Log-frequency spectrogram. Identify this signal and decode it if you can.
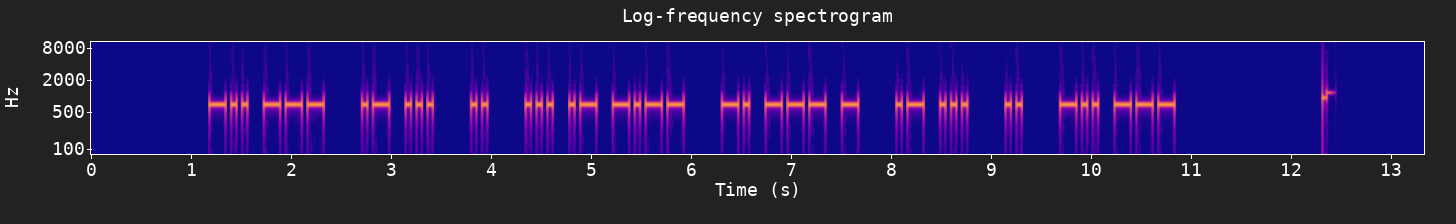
Morse code, heard as a keyed tone, about 22 wpm, 700 Hz. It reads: DO AS I SAY NOT AS I DO
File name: practice / 22wpm / Sets of 8 Words - 22wpm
